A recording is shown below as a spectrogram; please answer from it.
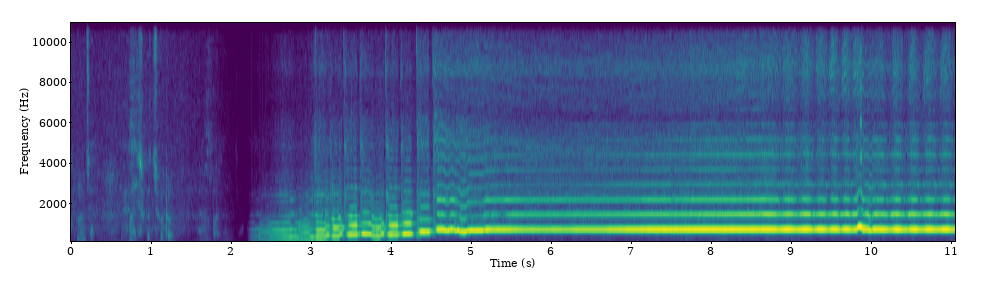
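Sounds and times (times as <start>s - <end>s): flute long steady note: 2.2s - 11.0s.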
